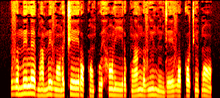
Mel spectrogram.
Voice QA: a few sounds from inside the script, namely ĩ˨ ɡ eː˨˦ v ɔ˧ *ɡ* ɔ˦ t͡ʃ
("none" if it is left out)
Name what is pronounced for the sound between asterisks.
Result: k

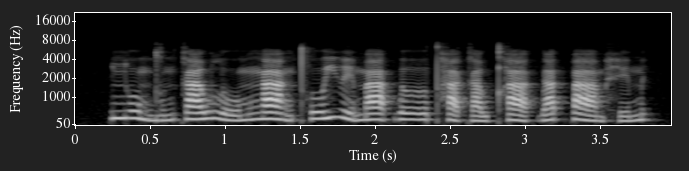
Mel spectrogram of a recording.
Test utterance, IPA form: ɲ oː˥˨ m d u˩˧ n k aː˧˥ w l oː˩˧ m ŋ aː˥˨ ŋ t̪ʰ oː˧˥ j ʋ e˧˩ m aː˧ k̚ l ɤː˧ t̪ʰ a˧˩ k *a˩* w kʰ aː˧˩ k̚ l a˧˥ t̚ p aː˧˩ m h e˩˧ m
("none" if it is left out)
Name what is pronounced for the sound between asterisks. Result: a˩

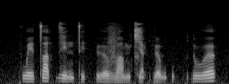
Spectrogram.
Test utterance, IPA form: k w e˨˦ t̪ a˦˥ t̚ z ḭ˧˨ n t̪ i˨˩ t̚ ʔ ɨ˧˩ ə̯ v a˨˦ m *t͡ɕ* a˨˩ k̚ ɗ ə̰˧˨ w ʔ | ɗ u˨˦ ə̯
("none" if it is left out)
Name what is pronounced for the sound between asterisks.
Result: t͡ɕ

